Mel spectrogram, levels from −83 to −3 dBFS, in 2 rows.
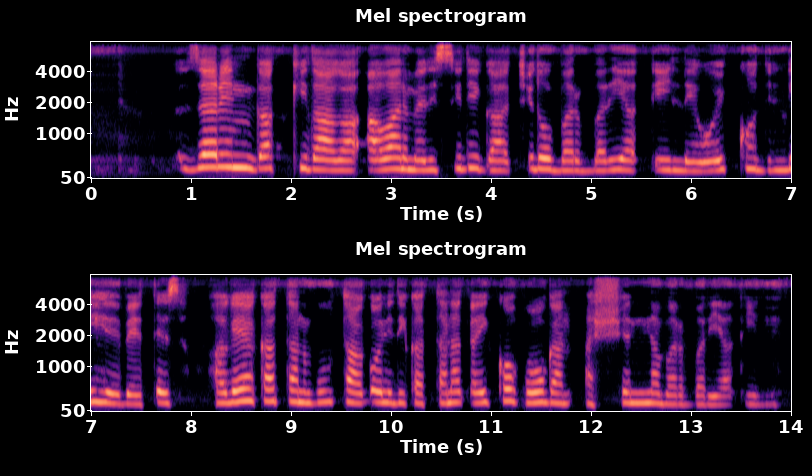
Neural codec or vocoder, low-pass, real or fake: autoencoder, 48 kHz, 32 numbers a frame, DAC-VAE, trained on Japanese speech; 7.2 kHz; fake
